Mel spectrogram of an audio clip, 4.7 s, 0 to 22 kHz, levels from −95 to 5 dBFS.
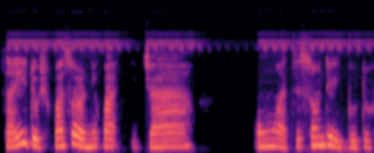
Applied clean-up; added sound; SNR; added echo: none; none; none; none.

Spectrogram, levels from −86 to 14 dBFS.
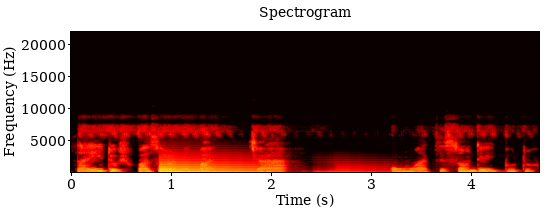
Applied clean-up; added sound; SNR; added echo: neural mask model RNNoise.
